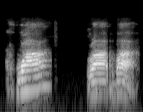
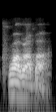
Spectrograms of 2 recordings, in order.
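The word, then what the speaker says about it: קָרַב: So when you connect it, you lose the A. You don't pronounce it Qua Ra Ba.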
